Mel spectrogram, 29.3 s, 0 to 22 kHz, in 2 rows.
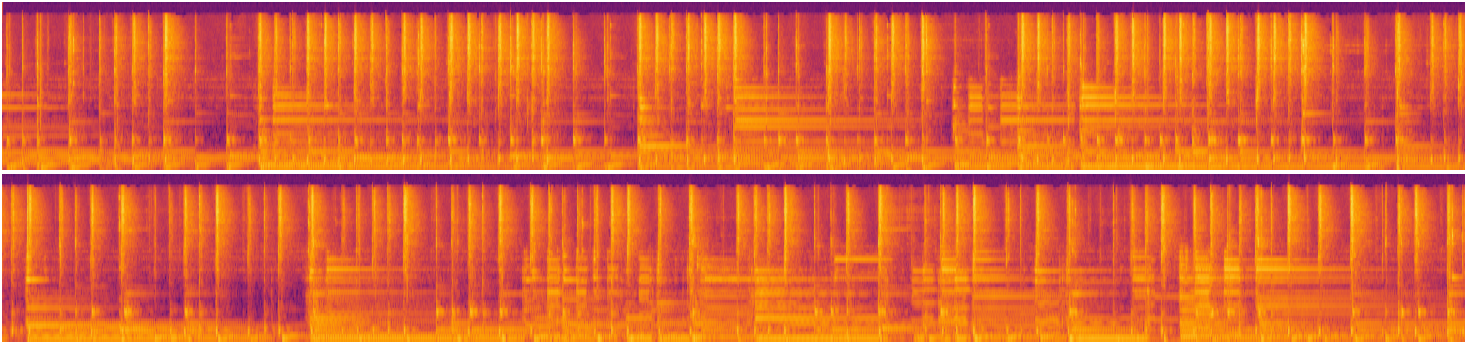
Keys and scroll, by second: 18.5 0, 18.7 ., 19.0 0, 19.2 1, 19.6 Return.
